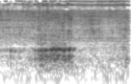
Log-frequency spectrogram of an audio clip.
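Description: A tap is turned on and water runs from it for a bath, a brief, moderately loud gush that rises and then settles back into a quieter background.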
